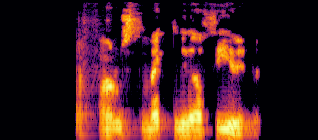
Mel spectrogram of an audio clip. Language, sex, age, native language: Icelandic, male, 40-49, Icelandic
